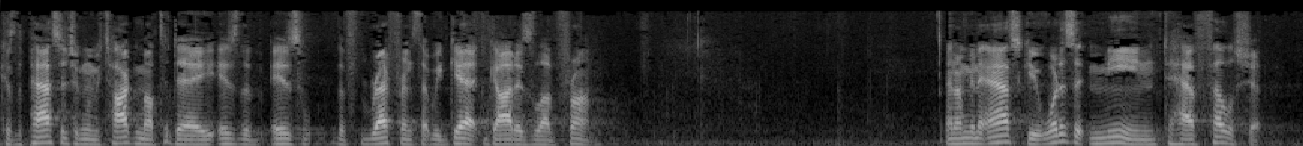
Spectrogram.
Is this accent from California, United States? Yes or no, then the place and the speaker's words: no; Hartford, Connecticut, United States; born there; I was born in New England, which is the northeastern section of the United States. I was born in Hartford, Connecticut.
